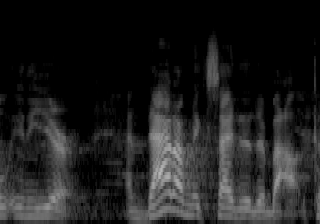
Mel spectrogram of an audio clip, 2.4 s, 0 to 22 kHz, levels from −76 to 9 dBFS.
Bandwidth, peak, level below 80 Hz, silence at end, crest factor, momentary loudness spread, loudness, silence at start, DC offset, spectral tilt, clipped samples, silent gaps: 14 kHz; -8 dBFS; -82 dBFS; 0 s; 22 dB; 15 LU; -28 LUFS; 0 s; under 0.1%; -3.5 dB/octave; under 0.1%; none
